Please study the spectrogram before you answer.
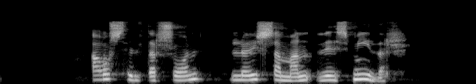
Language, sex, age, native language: Icelandic, female, 40-49, Icelandic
